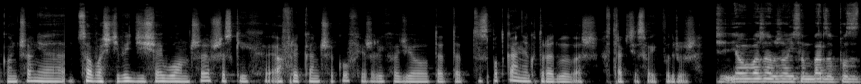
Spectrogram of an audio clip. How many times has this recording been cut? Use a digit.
1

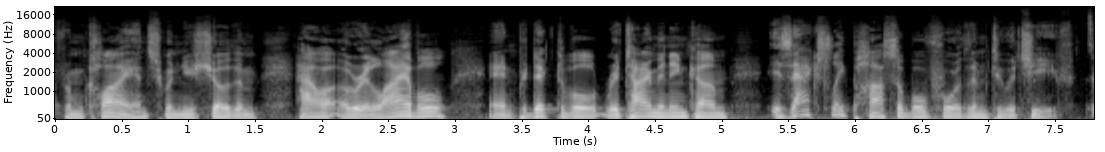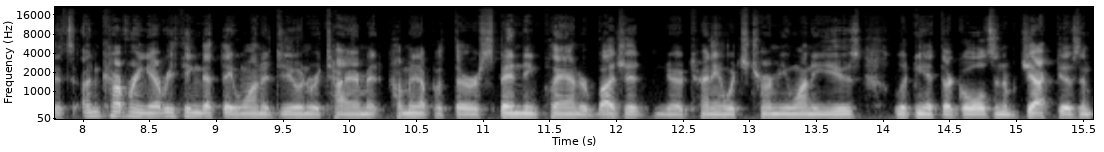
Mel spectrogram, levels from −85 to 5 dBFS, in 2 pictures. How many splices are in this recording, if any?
1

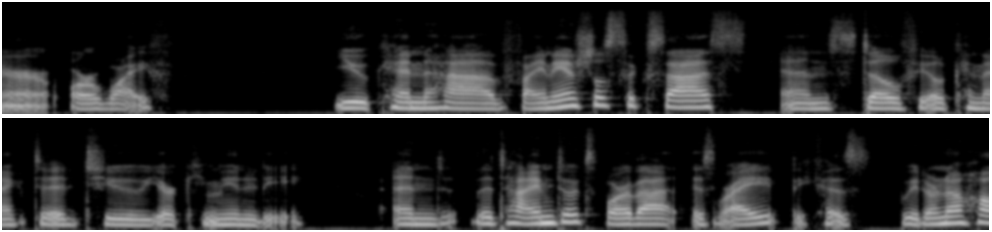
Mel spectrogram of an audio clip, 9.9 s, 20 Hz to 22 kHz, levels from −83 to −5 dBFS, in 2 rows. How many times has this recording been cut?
2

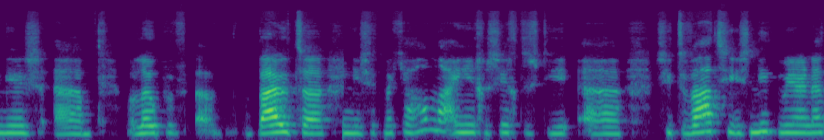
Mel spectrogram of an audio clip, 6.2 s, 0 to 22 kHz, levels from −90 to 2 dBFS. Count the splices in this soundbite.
1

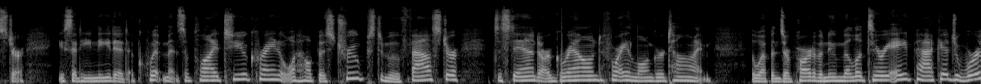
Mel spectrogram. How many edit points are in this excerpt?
2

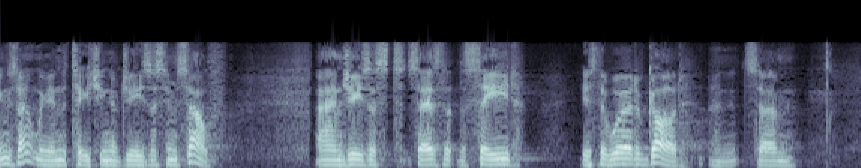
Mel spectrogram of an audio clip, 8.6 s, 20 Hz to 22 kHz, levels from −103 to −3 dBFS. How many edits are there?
1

